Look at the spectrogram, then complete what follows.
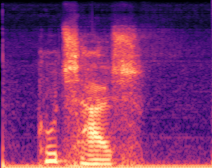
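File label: "koetshuis", Dutch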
